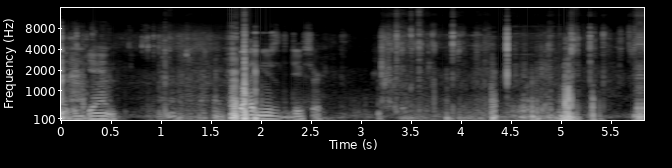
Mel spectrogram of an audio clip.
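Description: A fishing reel clicks as the line is wound in.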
